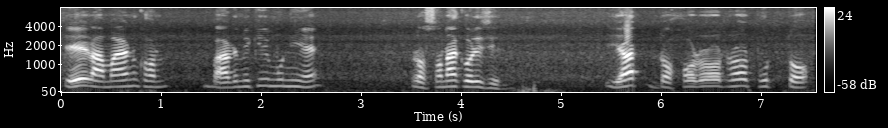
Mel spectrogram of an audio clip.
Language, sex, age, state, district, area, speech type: Assamese, male, 30-45, Assam, Jorhat, urban, spontaneous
